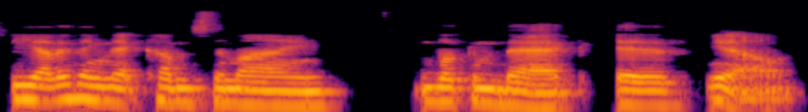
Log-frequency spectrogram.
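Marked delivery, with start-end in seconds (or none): none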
